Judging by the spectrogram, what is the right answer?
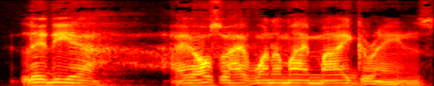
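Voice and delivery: plain reading voice

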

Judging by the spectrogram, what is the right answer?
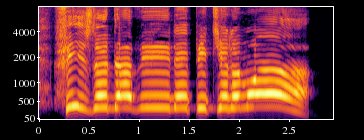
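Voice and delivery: high, slow cry at full volume. Reading the blind man's cry aloud, trying to shout louder: shouted very loudly. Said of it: "je vais essayer de crier beaucoup plus fort".

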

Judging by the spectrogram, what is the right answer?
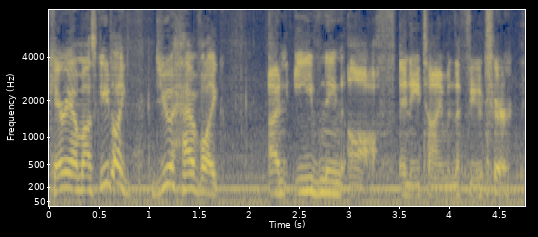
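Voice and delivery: plain

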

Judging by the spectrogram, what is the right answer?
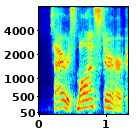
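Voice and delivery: shouting, calling out loudly. Playing a character clinging to a ship's mast: shouting a warning. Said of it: "he'd probably give out a shout for Cyrus".

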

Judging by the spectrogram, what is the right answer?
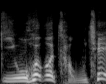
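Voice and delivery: ordinary delivery

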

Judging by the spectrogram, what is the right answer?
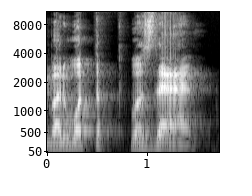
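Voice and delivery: normal talking voice

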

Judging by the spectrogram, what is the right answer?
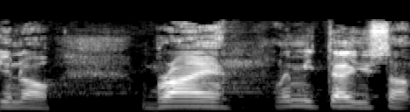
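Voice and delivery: put-on fast Italian accent, male voice. Describing a short Italian man who speaks to Bryan, imitating an Italian man's accent. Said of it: "He talks like this".

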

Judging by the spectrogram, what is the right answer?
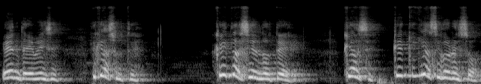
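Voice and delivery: high-pitched voice, repeating over and over. Retelling how his father came in and questioned him: imitating his father. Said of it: "Era mi papá".

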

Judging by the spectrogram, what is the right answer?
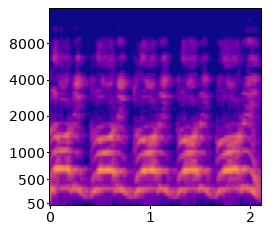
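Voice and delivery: excited, bubbling, exultant repeated cries. Speaker praising god on the seventh day of fasting, shouting glory excitedly. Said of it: "I'm shouting glory because it's so exciting".

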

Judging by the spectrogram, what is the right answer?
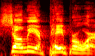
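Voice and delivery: mock yelling in a put-on old woman voice. Telling about a seat mix-up on a flight, retelling the grandma's yelling. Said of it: "the grandma started yelling at the passenger".

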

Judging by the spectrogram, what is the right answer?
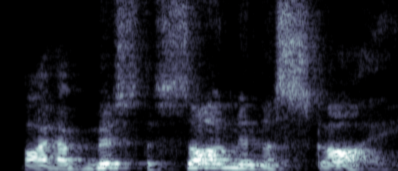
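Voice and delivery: big, loud, deep rumbling voice. Narrating a spirit shadow coming into the sun, rumbling, far too loud. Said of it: "he rumbled, far too loudly".

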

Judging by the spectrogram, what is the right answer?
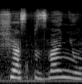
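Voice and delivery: put-on airs, affected, mannered voice. Retelling how a man talked in a shop: affected mannered voice. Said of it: "он вот так и говорит манерно".

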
